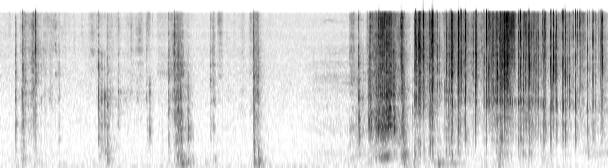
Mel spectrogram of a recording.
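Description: A few faint scattered clicks, then from about three and a half seconds in, the crinkling and tearing of a foil trading-card pack being ripped open by hand.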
